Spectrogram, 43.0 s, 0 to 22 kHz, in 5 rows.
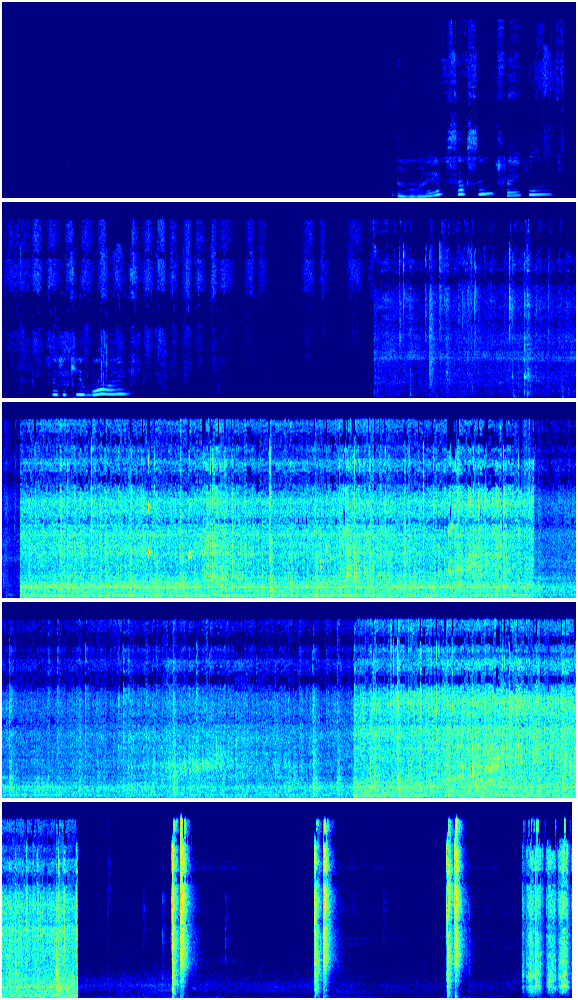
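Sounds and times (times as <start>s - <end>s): small power tool motor running: 17.5s - 35.6s.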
